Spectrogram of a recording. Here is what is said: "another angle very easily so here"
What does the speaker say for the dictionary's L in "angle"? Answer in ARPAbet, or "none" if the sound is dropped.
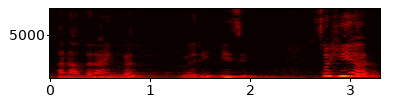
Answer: N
